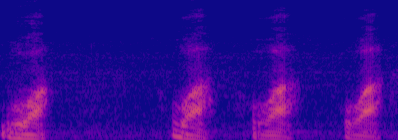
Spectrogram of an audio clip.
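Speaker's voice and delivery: slow wah, back of tongue lifted; W sound demo. Shown as a demonstration. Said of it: "like this illustration".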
